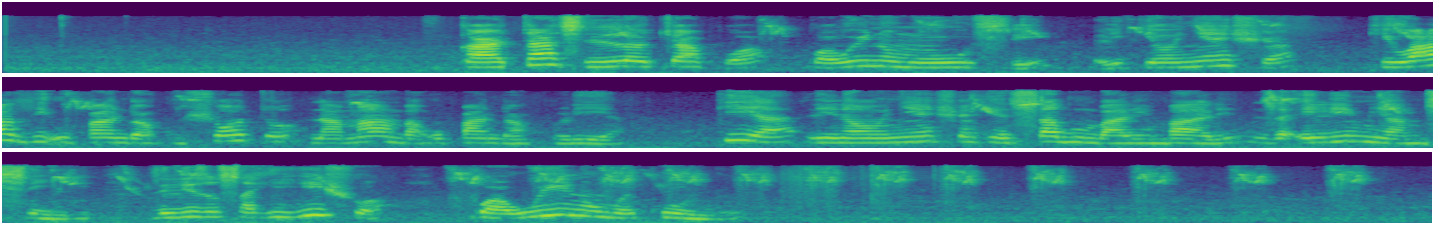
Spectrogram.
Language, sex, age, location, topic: Swahili, female, 18-24, Dar es Salaam, education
